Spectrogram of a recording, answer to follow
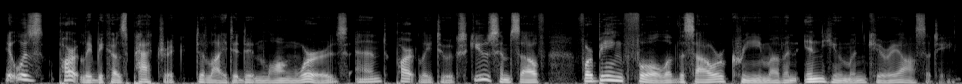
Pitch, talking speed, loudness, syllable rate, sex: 110 Hz, 155 wpm, -19 LUFS, 4.5 syllables/s, male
